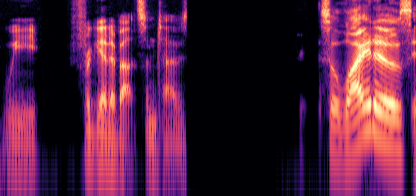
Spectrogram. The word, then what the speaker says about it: Leidos: in an elevator pitch lios the company and I I remind people or to explain this the pronunciation it's the middle of the word Kaleidoscope so so that's where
